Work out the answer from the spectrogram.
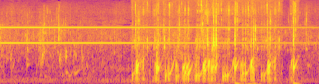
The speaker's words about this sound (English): Now let me help you into the water. Oh, Bill, swim like the wind. Swim for our freedom.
